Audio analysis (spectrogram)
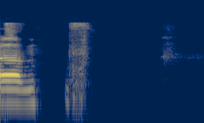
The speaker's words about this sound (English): Oh, Chomsky's barking. I know. She's going crazy right now. I don't know what's happening out there.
